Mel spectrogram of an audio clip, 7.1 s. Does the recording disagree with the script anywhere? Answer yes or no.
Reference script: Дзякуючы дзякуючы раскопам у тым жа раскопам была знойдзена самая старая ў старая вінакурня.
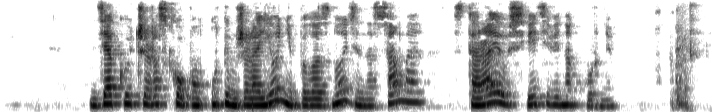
yes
